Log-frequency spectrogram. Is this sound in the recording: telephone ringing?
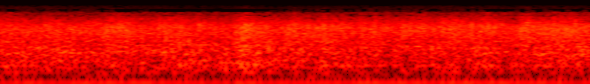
no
